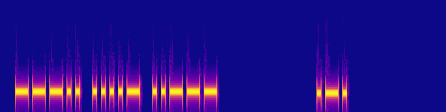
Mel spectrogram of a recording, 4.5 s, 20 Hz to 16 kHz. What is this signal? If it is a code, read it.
Morse code, heard as a keyed tone, about 28 wpm, 700 Hz. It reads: 842 R
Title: Worked All Europe DX Contest - QTC Exchange - 28wpm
